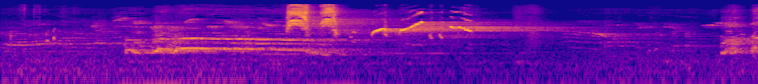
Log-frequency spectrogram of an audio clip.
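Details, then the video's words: Oriental magpie-robin (kucica kampung) singing as a tutor sound for kept birds. A few loud rasping chips are followed by sweeping whistled slurs. Lower drawn-out tones and a soft hum fill the background. "Banyak kacer LANGSUNG BUNYI dengan suara khas kacer ini MASTERAN KUCICA KAMPUNG"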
